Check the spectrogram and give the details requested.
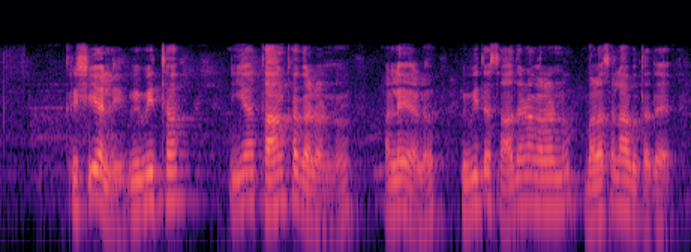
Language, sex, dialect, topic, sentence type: Kannada, male, Coastal/Dakshin, agriculture, statement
